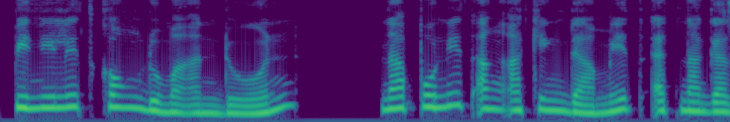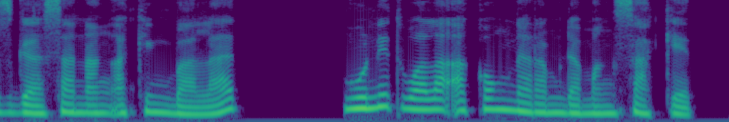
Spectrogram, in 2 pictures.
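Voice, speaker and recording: A woman narrating a dramatic first-person story in an earnest, measured manner. Her voice sits low, and the recording is dry with no room sound. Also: expressive, warm tone, no echo.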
